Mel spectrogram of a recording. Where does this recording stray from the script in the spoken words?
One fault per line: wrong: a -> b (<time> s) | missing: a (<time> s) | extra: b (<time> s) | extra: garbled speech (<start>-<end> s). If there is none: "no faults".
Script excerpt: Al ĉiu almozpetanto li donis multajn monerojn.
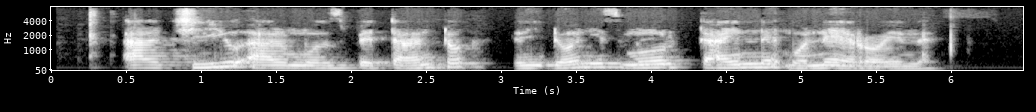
no faults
